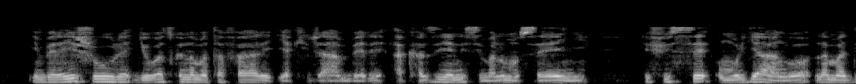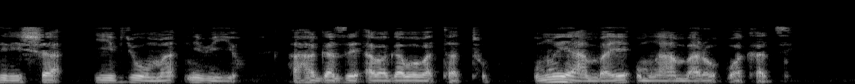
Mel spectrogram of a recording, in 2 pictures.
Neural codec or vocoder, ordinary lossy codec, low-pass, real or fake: none; MP3, 24 kbps; 7.2 kHz; real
